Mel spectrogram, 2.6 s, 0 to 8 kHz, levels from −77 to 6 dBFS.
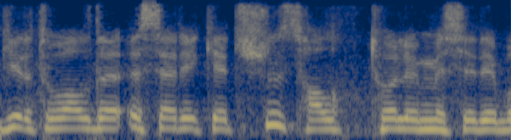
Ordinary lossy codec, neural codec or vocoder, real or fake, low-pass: Opus, 24 kbps; codec, 16 kHz in and 24 kHz out, 1 kbps, XY-Tokenizer; fake; 7.2 kHz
